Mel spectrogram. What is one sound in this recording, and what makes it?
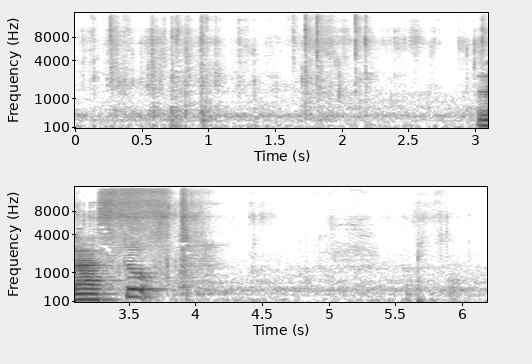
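Plastic sleeves crinkle as comics are handled.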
